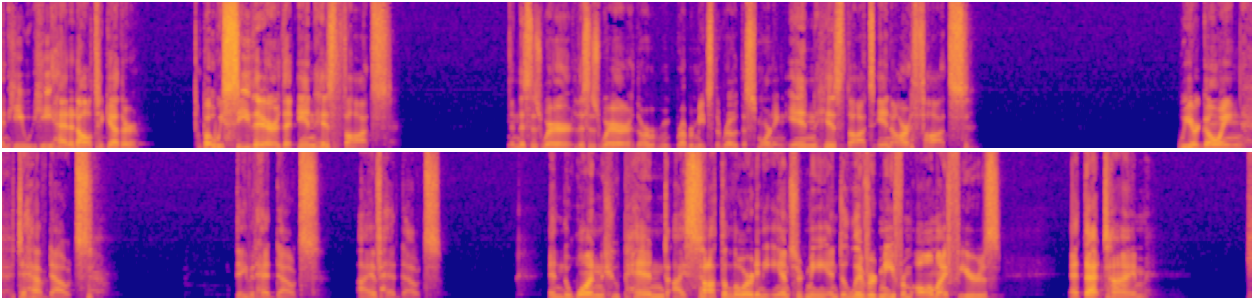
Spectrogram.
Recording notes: Recorded December 3rd, 2023, our monthly Youth-led service.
